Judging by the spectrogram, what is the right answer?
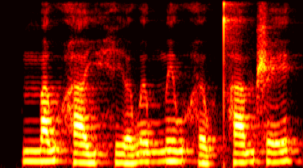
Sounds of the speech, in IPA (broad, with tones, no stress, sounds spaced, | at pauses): m a˧˥ w h a˨˩ j h i˨˩˨ ə̯ w ə˧ w m e˧ w h ə˨˩˨ w t̪ʰ a˧˥ m ʂ e˧˥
